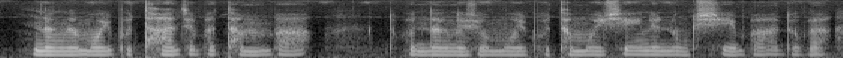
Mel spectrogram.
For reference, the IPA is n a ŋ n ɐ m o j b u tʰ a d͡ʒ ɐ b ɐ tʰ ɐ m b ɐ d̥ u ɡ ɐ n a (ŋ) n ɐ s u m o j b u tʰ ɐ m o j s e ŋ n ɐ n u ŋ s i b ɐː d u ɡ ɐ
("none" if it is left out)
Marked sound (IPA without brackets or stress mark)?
ŋ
